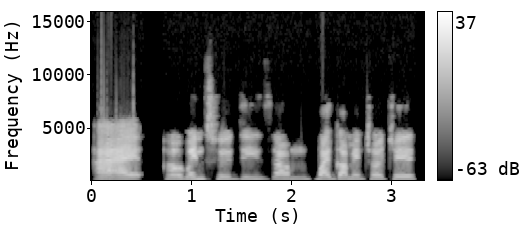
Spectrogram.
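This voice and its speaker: A woman in her thirties from Nigeria, a podcast guest talking in a measured, reflective way with frequent ums, over a video call. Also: a little high, steady tone, bright, forceful tone, smooth, dry recording, highs cut off. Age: 30s. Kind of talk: casual interview chat.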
